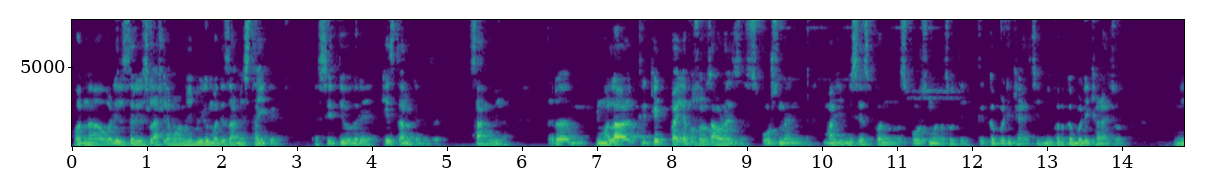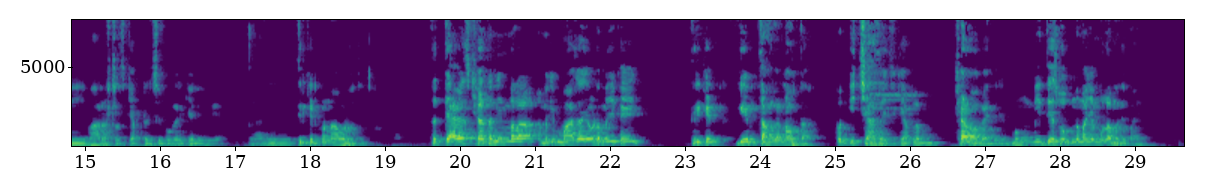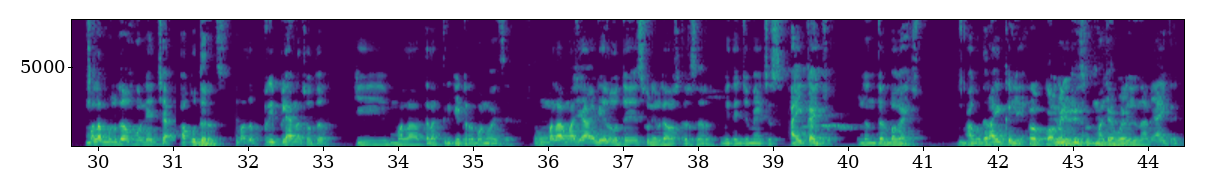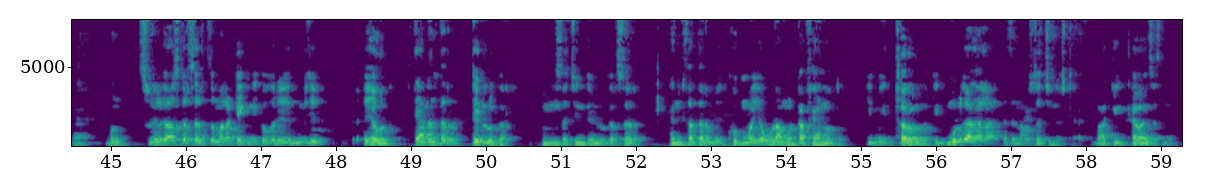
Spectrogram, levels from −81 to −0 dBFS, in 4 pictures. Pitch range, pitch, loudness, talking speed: 115-140 Hz, 125 Hz, -24 LUFS, 145 wpm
